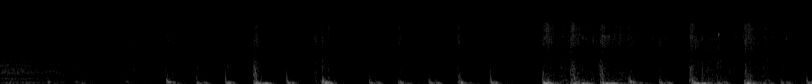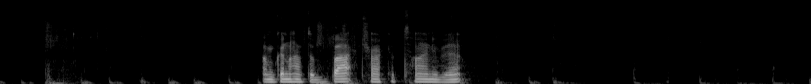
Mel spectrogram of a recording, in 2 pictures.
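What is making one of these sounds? Footsteps rustle steadily through undergrowth.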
